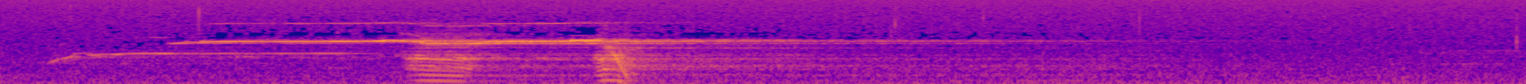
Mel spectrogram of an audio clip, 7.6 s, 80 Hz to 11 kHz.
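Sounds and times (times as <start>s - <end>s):
elk bugling during the rut at Yellowstone Lake: 0.3s - 5.8s
steady low-frequency rumble: 0.7s - 6.5s.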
